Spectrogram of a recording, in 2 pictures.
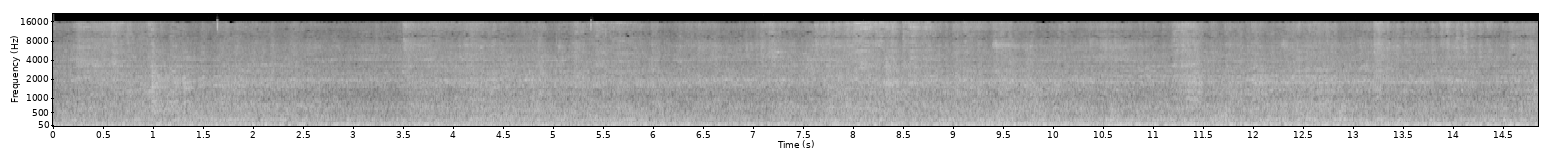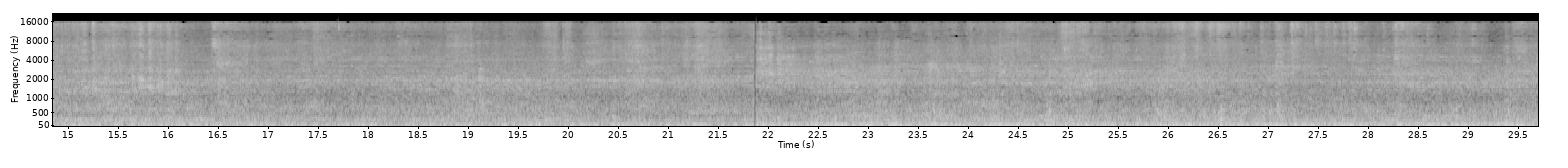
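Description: Loaded covered hopper cars of a grain train rolling steadily past at close range: a continuous heavy rumble with the wheels clacking on the rails.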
